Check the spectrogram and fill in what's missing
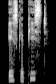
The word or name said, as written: ESKAPISTERNE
